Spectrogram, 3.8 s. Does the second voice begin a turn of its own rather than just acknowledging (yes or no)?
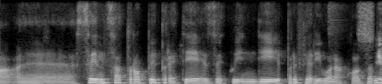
yes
